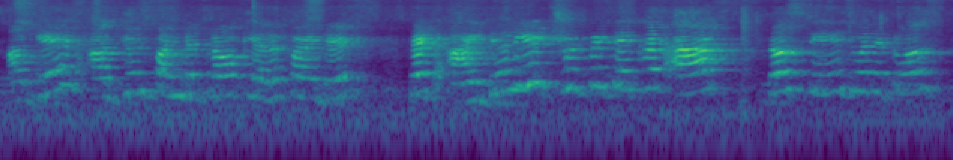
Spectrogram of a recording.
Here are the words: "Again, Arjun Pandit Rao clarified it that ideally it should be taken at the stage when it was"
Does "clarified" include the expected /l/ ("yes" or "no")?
no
